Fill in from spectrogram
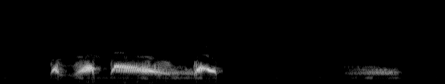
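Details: Spotted dove, male and female: a quick burst of two short coos, a long falling coo and a clipped final note, followed after a silence by a faint, low purring coo.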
